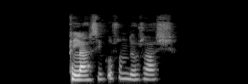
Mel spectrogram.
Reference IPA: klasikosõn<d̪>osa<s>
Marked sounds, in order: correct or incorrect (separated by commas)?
correct, incorrect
